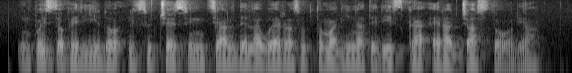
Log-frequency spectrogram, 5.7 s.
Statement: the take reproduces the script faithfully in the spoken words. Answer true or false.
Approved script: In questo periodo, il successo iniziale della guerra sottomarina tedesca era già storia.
true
